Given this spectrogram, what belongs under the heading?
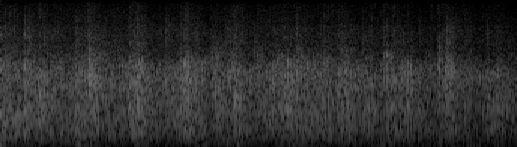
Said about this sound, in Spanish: Que alguien aplauda al Señor.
